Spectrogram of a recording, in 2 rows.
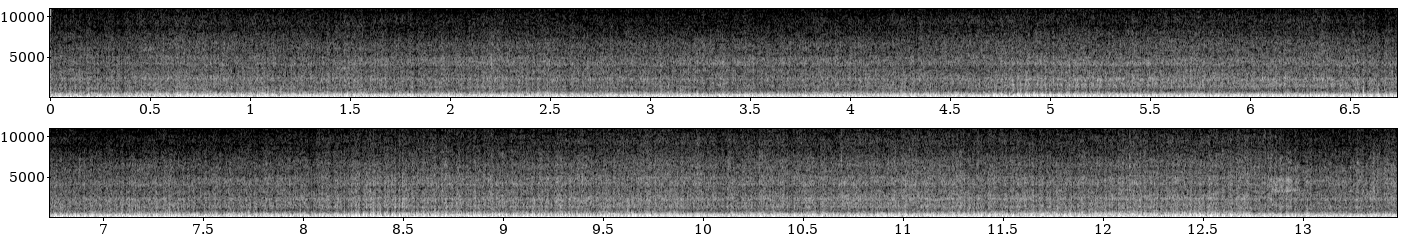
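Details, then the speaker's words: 2007 Harley-Davidson Night Train V-twin, Softail frame, riding after fuel pump and in-tank fuel line repair: deep, steady rumble with even firing rhythm, no stumbles or rattles; throttle response much improved, running as it should. "Oh, that's just better. This throttle response and everything is just way better. Oh yeah, much better. We're back in business, friends. That's how this thing's supposed to run."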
